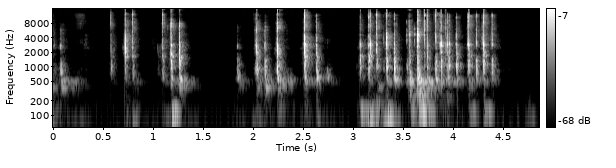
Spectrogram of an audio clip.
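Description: Fingertips type continuously on an RGB mechanical keyboard with plastic keycaps, the mouse sitting idle beside it. Quick bursts of bright, sharp clacks centered around 2.8 kHz, with brief pauses between runs, each click dying away almost instantly.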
